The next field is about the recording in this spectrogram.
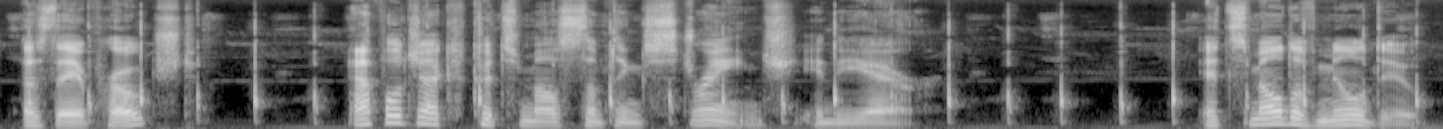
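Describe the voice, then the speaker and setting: A man's voice: mid-range voice, a little mellow, a little hiss or hum. A man reading scripted story narration as the narrator of a piece of fan fiction.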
